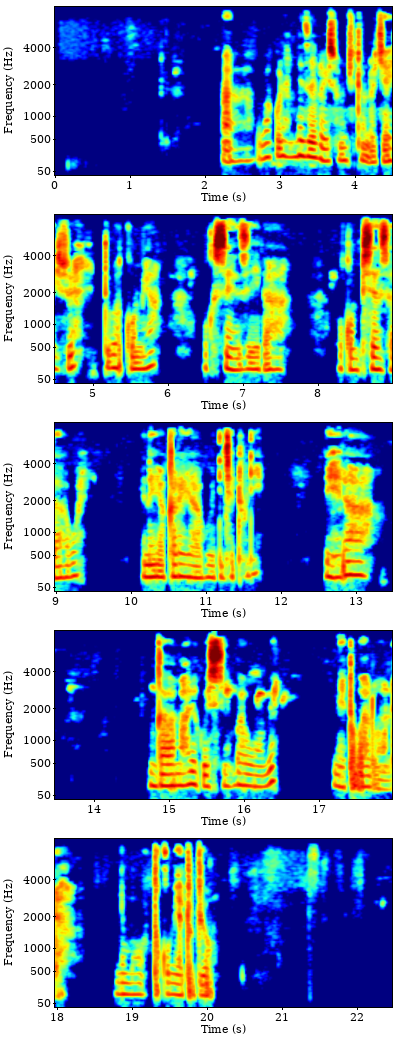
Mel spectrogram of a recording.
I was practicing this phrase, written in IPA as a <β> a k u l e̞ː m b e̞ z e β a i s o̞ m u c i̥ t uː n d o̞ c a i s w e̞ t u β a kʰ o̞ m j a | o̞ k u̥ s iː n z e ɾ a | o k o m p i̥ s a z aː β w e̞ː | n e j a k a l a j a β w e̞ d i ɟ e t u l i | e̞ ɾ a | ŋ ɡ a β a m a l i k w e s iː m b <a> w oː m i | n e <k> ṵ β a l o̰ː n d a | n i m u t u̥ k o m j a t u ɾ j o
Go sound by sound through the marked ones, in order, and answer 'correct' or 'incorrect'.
correct, correct, incorrect: t

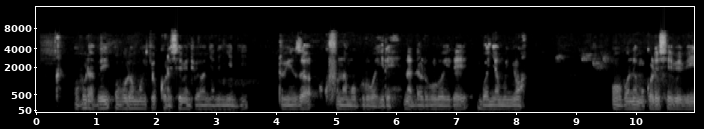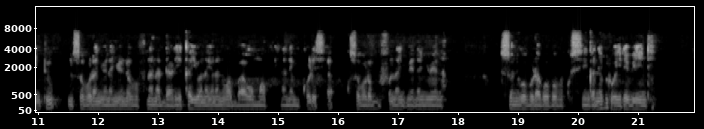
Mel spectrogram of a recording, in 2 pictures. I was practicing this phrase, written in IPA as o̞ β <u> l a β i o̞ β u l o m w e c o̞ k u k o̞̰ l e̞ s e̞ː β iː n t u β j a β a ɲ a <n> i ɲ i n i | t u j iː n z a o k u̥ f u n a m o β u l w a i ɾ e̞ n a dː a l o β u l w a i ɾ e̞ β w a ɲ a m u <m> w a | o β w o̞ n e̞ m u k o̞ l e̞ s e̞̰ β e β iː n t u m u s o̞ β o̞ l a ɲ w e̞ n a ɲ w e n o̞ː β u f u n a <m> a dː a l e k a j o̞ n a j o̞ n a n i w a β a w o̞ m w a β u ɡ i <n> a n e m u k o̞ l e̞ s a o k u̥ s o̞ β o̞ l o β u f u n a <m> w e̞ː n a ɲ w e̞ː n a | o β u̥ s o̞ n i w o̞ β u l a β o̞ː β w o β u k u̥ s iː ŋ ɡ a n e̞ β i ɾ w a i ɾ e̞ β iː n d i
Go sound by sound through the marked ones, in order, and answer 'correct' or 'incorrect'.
correct, correct, incorrect: ɲ, incorrect: n, correct, incorrect: ɲ

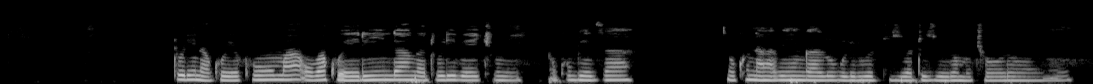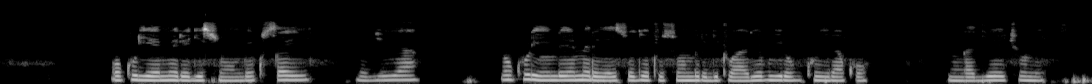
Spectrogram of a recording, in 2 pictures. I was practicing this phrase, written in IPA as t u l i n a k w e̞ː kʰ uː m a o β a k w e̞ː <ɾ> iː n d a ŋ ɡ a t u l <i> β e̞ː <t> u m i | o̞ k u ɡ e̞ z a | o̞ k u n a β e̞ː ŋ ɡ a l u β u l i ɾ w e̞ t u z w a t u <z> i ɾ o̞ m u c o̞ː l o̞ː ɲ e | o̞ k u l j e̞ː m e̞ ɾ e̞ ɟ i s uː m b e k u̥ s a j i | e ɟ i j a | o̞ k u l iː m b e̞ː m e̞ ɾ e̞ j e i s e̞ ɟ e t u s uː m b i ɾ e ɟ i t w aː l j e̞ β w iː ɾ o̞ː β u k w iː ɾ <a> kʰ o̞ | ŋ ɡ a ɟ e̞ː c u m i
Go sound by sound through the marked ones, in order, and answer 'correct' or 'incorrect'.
correct, correct, incorrect: c, correct, correct

